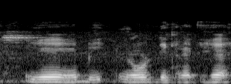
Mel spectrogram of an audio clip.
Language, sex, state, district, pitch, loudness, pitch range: Hindi, female, Madhya Pradesh, Umaria, 110 Hz, -16 LUFS, 110-115 Hz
